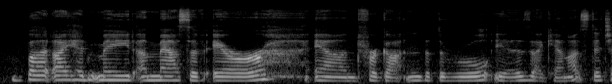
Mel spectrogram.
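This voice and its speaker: A woman speaks over noticeable background noise. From US Midwest. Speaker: crafting vlogger. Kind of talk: casual chat.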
